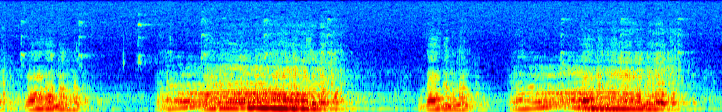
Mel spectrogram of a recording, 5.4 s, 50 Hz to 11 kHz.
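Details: Birmingham Boys lions roar at the dam, Djuma Game Reserve in the Sabi Sand by Kruger Park, South Africa, 11–12 August 2016; low, throaty roars in bursts about every two seconds, each rising then sagging, with brief quiet gaps.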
